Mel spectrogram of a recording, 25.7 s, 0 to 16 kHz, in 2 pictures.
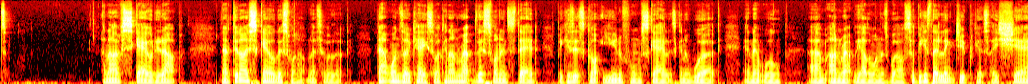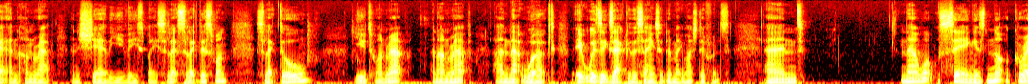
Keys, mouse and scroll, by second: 2.4 click, 3.3 n, 8.5-15.0 middle drag, 15.0 Tab, 16.3 a, 17.8 u, 23.8-25.7 middle drag.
